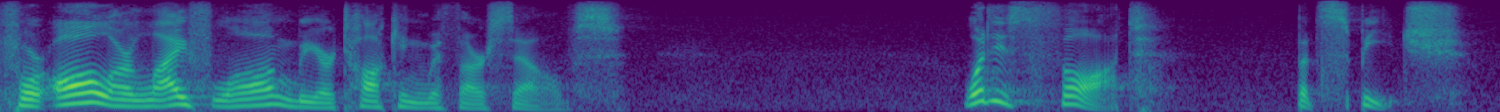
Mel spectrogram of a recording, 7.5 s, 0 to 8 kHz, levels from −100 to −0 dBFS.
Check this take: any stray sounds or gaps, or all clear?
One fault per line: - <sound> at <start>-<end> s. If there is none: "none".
none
